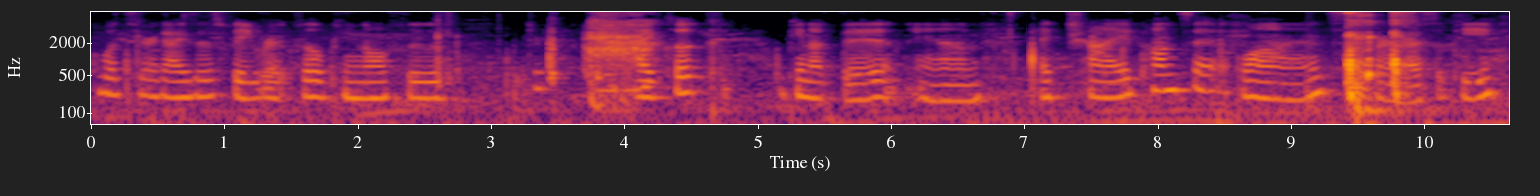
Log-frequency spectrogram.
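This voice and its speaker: A woman's voice: mid-range voice, takes it slowly, heavy background noise. A young adult woman chats casually in an eating vlog, chewing while she talks. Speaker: vlogger and mother of a baby.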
